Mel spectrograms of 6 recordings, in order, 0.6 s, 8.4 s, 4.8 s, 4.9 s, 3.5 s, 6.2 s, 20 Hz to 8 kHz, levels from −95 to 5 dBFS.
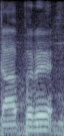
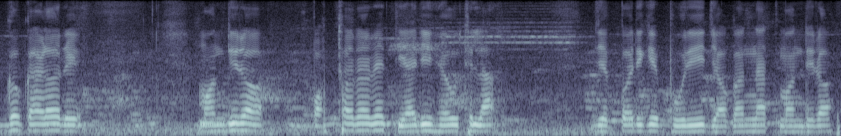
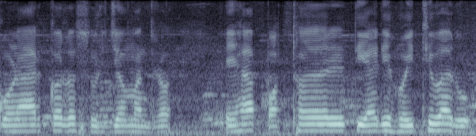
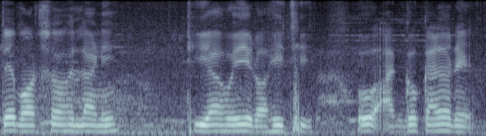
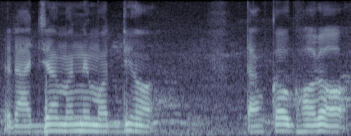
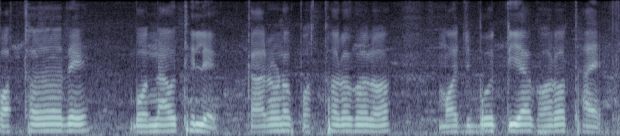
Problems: constant background noise, continuous background conversations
